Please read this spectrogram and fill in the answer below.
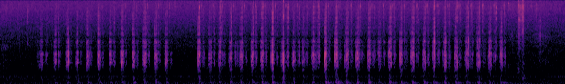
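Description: A paintbrush working acrylic paint onto canvas in quick short scratchy strokes, about five or six a second, laying on white fuzz. The strokes come in two runs with a brief pause about three seconds in.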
